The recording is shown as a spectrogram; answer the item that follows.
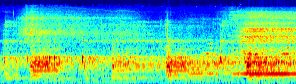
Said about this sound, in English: Allow yourself to take a deep breath in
